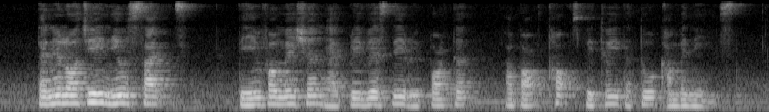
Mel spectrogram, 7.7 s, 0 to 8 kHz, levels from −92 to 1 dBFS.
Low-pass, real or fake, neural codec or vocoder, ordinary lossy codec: 7.2 kHz; real; none; none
